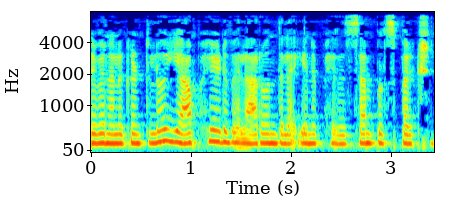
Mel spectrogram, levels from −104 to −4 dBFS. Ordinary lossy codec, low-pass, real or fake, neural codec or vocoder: none; 7.2 kHz; real; none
